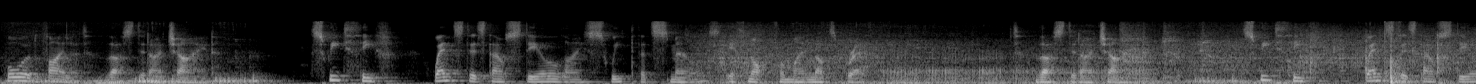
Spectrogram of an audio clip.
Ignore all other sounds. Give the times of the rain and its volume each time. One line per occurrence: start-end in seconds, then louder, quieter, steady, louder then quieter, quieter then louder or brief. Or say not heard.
6.7-14.7 quieter then louder.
